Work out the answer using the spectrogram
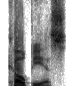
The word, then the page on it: copious: American English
